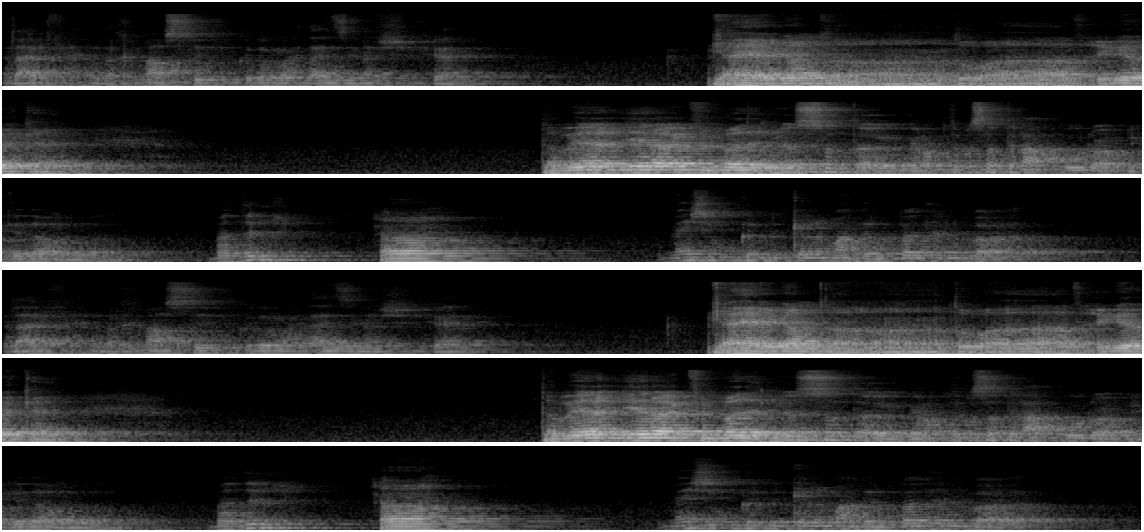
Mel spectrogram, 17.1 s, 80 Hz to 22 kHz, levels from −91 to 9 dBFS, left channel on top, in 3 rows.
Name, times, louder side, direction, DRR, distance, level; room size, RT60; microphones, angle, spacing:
voice 1, 0.0-2.3 9.4-11.9 12.4-12.8 14.7-16.5, equal, 25° left, -1 dB, 0.9 m, -40 dB
voice 2, 3.5-6.0 8.4-9.6 13.3-13.6, right 1 dB, 30° right, 0 dB, 0.6 m, -26 dB
6.3 x 4.7 x 3.4 m, 1.2 s
head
